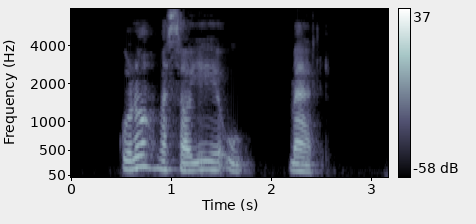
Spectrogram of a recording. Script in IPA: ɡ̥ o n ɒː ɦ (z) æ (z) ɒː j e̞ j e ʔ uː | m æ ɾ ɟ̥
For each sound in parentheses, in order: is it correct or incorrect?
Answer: incorrect, incorrect

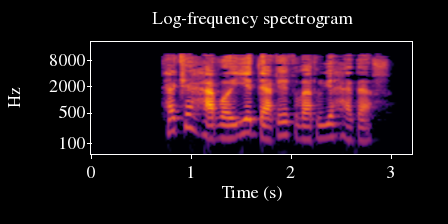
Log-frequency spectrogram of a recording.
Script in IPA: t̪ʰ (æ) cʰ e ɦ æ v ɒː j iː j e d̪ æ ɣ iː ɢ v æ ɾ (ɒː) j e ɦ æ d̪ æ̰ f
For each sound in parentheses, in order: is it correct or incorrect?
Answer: correct, incorrect

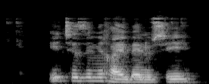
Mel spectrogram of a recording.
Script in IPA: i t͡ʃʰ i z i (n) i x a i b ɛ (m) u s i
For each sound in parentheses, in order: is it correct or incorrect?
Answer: incorrect, incorrect

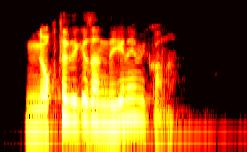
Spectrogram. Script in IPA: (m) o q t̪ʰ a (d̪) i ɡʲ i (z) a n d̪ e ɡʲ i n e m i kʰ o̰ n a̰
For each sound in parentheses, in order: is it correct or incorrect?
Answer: incorrect, correct, correct

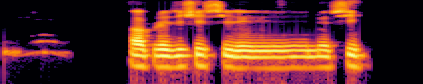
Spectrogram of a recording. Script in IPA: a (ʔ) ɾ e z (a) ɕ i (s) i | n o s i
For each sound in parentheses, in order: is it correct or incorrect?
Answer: incorrect, incorrect, correct

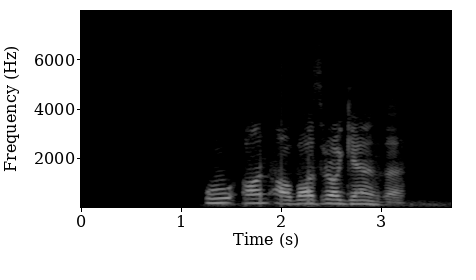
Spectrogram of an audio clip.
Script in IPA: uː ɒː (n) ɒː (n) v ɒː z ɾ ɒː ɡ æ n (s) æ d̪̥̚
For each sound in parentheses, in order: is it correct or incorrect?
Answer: correct, incorrect, incorrect

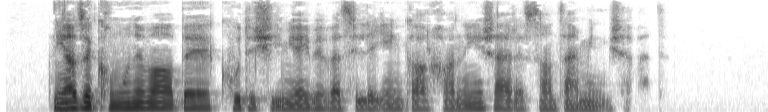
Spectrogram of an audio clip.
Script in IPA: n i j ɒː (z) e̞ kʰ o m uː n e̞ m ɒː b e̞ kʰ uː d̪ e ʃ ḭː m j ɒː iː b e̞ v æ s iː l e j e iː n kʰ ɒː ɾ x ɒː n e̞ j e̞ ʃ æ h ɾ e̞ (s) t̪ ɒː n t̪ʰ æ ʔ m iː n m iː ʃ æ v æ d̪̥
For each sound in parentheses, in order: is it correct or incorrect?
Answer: correct, correct

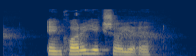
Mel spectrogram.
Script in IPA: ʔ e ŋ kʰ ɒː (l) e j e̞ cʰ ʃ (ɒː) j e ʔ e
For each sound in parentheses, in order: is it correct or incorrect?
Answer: incorrect, correct

